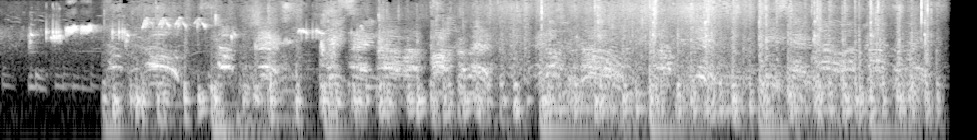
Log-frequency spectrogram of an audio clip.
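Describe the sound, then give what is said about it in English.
Protest chants and songs from a blockade at the Newcastle coal port: many voices chant and sing together loudly and without a break for about nine seconds, with a ragged, shouting crowd texture. “You'll hear the chants and songs from the Newcastle Coalport blockade.”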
